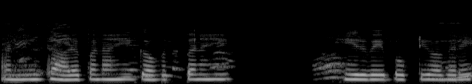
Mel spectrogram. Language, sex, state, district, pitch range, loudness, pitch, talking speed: Marathi, female, Maharashtra, Chandrapur, 220-235 Hz, -31 LUFS, 230 Hz, 125 wpm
